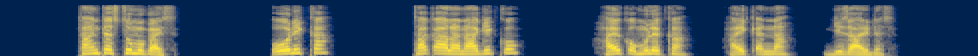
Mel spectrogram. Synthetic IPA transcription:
t̪ɐnt̪ːɛst̪ʊmʊɡɐjs | ʔo̞ːnɪkːɐ | t̪ɐkʼaːlɐnaːɡɪkːɔ | hɐjkʼːɔmʊlɛkːɐ | hɐjkʼːɛnːɐ | ɡɪzaːɾɪd̪ɛs

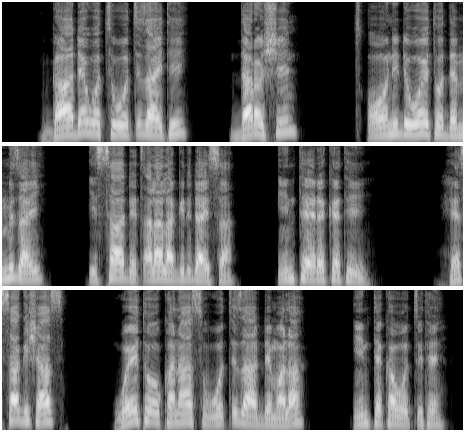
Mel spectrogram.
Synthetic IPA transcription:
ɡaːd̪ɛwɔt͡sːɪwɔt͡sʼːɪzɐjt̪ɪ | d̪ɐɾɔʃɪn | t͡sʼo̞ːnɪd̪ɪwɔjt̪ɔd̪ɛmːɪzɐj | ɪsːaːd̪ɛt͡sʼɐlɐlɐɡɪd̪ɪd̪ɐjsːɐ | ɪnt̪ːɛːɾɛkːɛt̪iː | hɛsːɐɡɪʃːɐs | wɔjt̪ɔːkːɐnaːswɔt͡sʼːɪzaːd̪ːɛmɐlɐ | ɪnt̪ːɛkːɐwɔt͡sʼːɪt̪ɛ

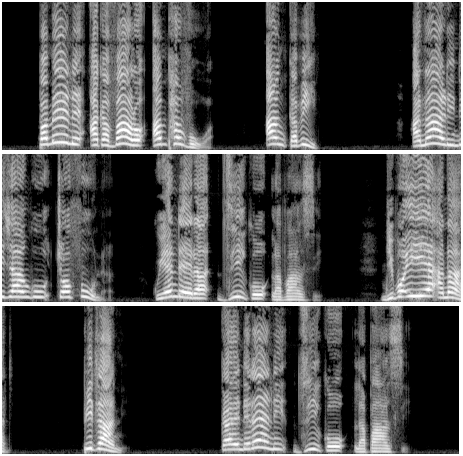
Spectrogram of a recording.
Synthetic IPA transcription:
pamɛnɛʔakavalɔam̩pʰaɱvṵwa̰ | aŋ̩kapiːti | analindit͡ʃaŋɡut͡ʃɔfuna̰ | kujɛndɛɾad͡zikɔlapaːnsi̥ | ndip̬ɔijɛʔanaːti̥ | pitaːni | kaɛndɛɾɛnid͡zikɔlapaːnsi̥

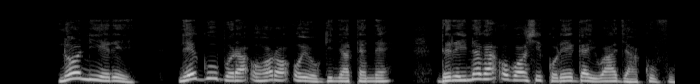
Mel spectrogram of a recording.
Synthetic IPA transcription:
nɔnieɾe | neɡuboɾaʔoɦɔɾɔʔojoɡiɲatɛnɛ | ndeɾeinaɣaʔoɣɔɕikoɾeːɡaiwad͡ʒakufu

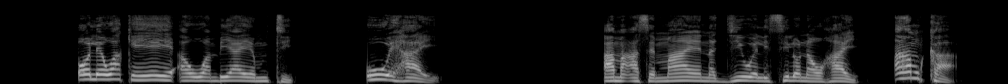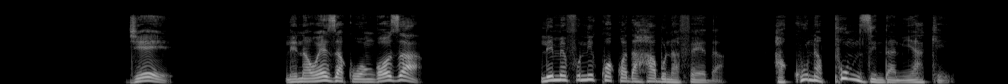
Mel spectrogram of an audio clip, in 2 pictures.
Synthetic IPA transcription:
ɔlɛwakɛjɛjɛʔauambiajɛm̩ti | uwɛɦaḭ | amaːsɛmaɛnaʄiwɛlisilɔnauɦai | am̩ka̰ | ʄɛ | linawɛzakuɔŋɡɔza | limɛfunikwakwaðahaɓunafɛða̰ | hakunapʰum̩zindanijakʰɛ̰

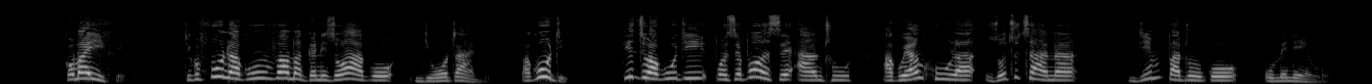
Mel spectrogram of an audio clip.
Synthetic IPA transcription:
kɔmaiːfɛ | tikufunakuɱvamaɡanizɔakɔ | ndiwɔtaːni | pak̬ut̬i | tid͡ziwak̬ut̬ipɔnsɛp̬ɔnsɛʔantʰu | ak̬ujaŋkʰulazɔt͡sʰut͡sʰana | ndim̩patukɔ | umɛnɛːwɔ̰

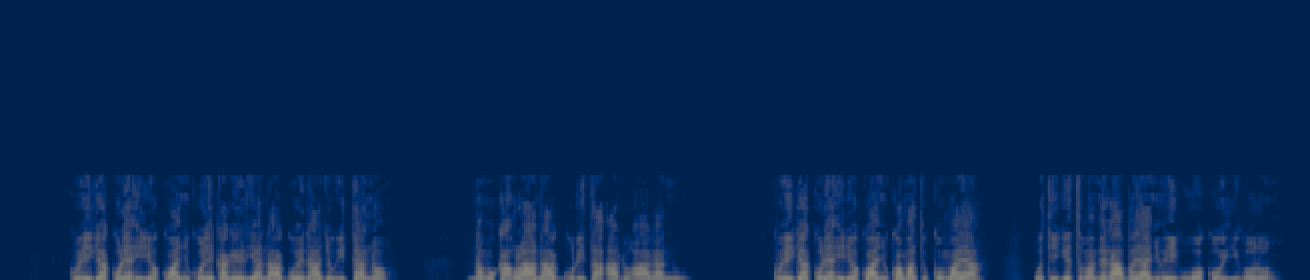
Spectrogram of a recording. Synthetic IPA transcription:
kohiɡakoɾeaʔiɾjɔkwaɲukoɾekaɣeɾianaɡoenad͡ʑoɣitanɔ | namokahoɾaanaɡuɾitaʔado̰ʔaɣanu | kohiɡakoɾeaʔiɾiɔkwaɲukwamatukomaja | ɣotiːɡetomameɣaːbɔjaɲueiɣuɔkoiʔiɣoɾo

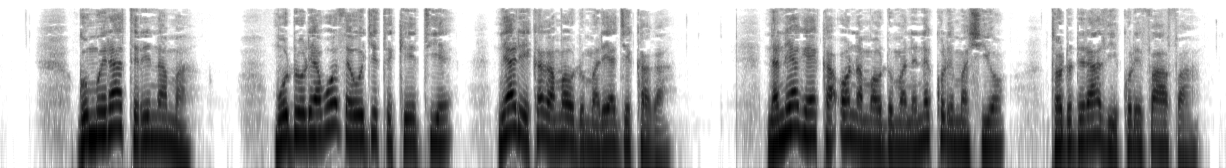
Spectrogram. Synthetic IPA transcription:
ɣomweɾaːteɾenama | moːdoːɾeawɔðɛod͡ʑetekeːtiɛ | neaɾekaɣamaodomaɾead͡ʑekaɣa | naneaɣɛkaʔɔnamaodomanɛnɛkoɾemaɕiɔ | tɔdondeɾaːðiekoɾefafa

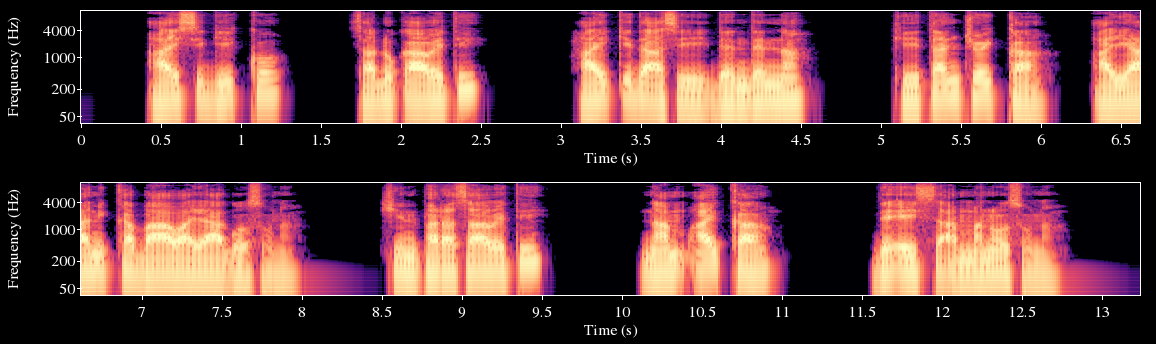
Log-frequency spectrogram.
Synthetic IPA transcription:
ʔɐjsːɪɡiːkːɔ | sɐd̪ʊkʼaːwɛt̪ɪ | hɐjkʼːɪd̪ɐːsid̪ɛnd̪ɛnːɐ | kiːt̪ɐnt͡ʃːɔjkːɐ | ʔɐjːaːnɪkːɐbaːwaːjaːɡo̞ːsɔnɐ | ʃɪnpɐɾɐsaːwɛt̪ɪ | nɐmʔɐjkːɐ | d̪ɛʔɛjsːɐ̰ːmːɐno̞ːsɔnɐ

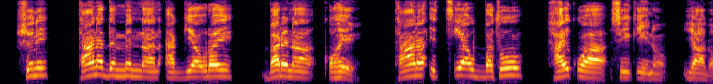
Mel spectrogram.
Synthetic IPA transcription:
ʃɪn | t̪aːnɐd̪ɛmːɛnːaːnɐɡːɪjaːʊɾɐj | bɐɾɛnɐkʼɔhe̞ː | t̪aːnɐʔɪt͡ʃʼːɪjaːʊbːɐt̪uː | hɐjkʼʊwaːsiːkʼiːnɔ̰ | jaːɡɐ̰

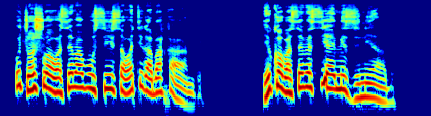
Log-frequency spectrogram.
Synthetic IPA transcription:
ud̥ʒ̥ʱoʃuwawasɛβaβusisawatʰiɣaβaxaːmbʱɛ | jikʰɔβasɛβesijaemizinijaːβɔ

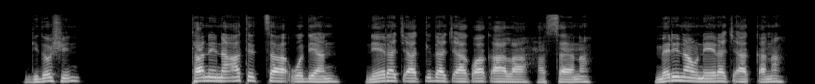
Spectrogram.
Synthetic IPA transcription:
ɡɪd̪ɔʃɪn | t̪ɐnɛnɐʔɐt̪ɛt͡sːaːwʔɔd̪ɪjaːnː | e̞ːɾɐt͡ʃʼaːkʼːɪd̪ɐt͡ʃʼaːkʼʊwaːkʼaːlaːhɐsːɐjɐnɐ | mɛɾɪnɐwne̞ːɾɐt͡ʃʼaːkʼːɐnɐ

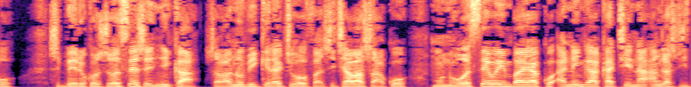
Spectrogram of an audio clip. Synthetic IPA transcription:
ʐ̥iɓe̞ɾeko̞ʐo̞se̞ʐe̞ɲikaʐ̥aʋano̞ʋiɡʱiɾad͡ʒe̞ɦo̞vʱaʐit͡ʃaʋaʐaːko̞ | mun̤uwo̞se̞we̞imbajako̞ʔane̞ŋɡeakat͡ʃe̞naʔaŋɡaʐiːd͡za

